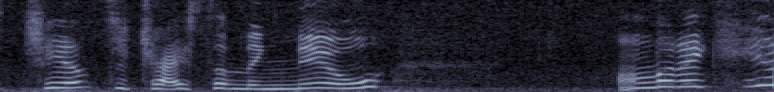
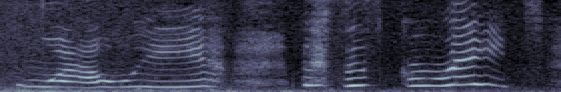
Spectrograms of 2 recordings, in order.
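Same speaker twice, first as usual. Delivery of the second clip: thrilled cheer; 6 semitones higher, slower than usual. Acted. Xiangling seeing the raw meat, thrilled. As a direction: burst with joy at the meat.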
